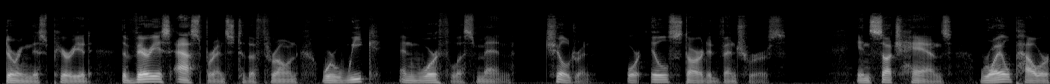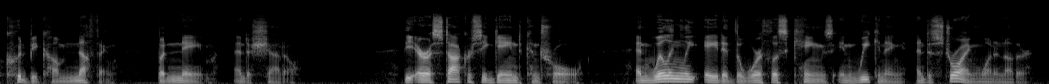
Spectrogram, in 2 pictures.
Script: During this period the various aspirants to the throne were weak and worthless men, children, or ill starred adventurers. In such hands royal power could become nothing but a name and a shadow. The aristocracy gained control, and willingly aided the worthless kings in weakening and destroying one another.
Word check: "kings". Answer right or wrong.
right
